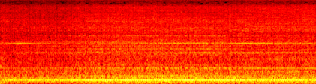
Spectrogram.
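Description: Helicopter engine and rotor noise heard from inside the cabin in flight: a loud, steady drone with a strong low hum and a thin high whine above it.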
